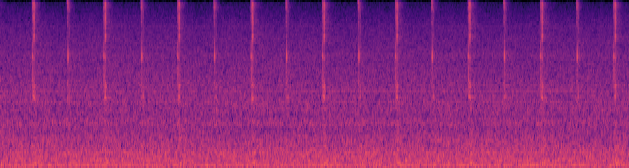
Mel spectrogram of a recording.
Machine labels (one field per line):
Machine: valve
